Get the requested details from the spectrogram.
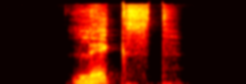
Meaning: second-person singular present of lecken
- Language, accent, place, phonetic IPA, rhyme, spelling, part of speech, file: German, Germany, Berlin, [lɛkst], -ɛkst, leckst, verb, De-leckst.ogg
